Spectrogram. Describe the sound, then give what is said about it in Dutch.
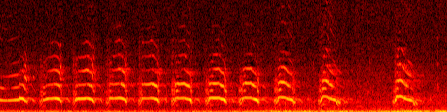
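A juvenile herring gull gives begging calls: a rapid series of high, thin, arching cries repeated many times in an even rhythm, then a short pause and a couple more calls. “En dat hoge geluid, dat is een van de jongere vogels die daar een beetje bedelend roept. Die bruinige daarachter, die een jong, waarschijnlijk van die zilvermeeuw.”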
